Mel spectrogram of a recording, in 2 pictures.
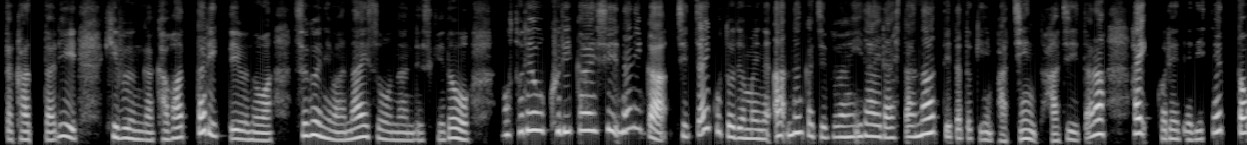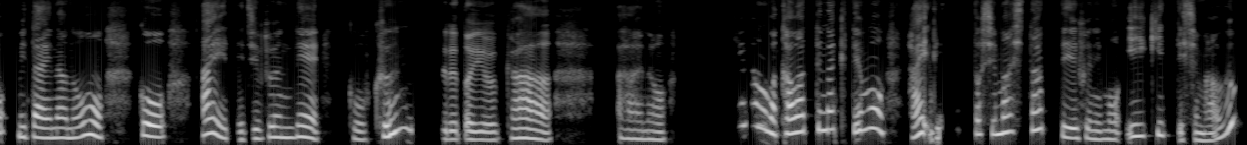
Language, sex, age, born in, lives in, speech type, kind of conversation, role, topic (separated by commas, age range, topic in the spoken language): Japanese, female, 50-54, Japan, United States, conversation, advice, advisor, やる気が下がったとき、どうすればもう一度動き出せますか？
